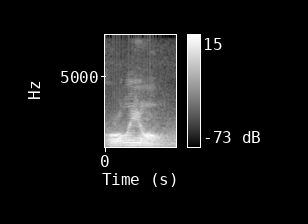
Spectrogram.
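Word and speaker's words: Orange: as an MP in oron France oron is the proper way you pronounce it I pulled a lieutenant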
